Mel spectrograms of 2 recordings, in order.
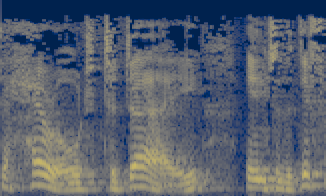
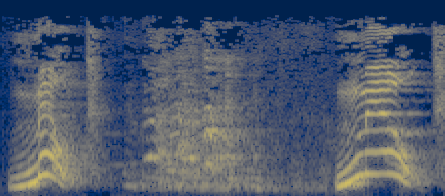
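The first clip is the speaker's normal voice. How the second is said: Milk! shouted higher and louder, laughing; louder, aggressive. Retold or imitated. British tourist shouting Milk! at a French waiter, aggressively loud. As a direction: bellow Milk! at a baffled waiter. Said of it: "speak louder and more aggressively".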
